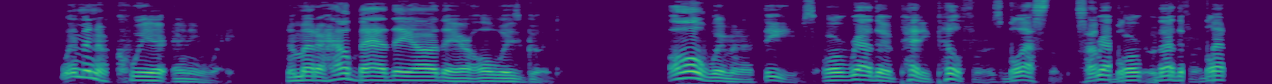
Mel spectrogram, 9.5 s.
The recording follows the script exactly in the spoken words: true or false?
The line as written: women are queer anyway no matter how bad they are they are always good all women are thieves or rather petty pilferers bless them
false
